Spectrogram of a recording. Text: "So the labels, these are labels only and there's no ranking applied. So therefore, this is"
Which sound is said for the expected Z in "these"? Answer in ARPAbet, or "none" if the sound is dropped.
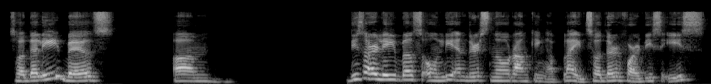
S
